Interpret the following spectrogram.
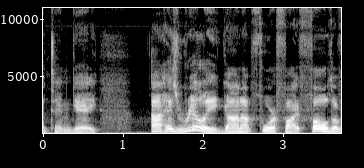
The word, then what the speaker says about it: tenge: gold versus the Kazakhstan I call it the tinge but I think it's pronounced a tenge has really gone up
